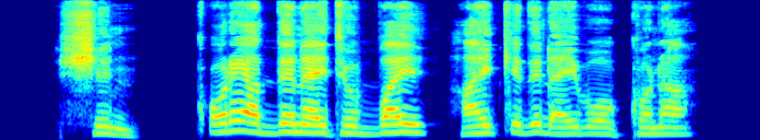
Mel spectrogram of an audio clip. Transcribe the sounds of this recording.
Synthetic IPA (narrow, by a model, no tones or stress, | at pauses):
ʃɪn | kʼɔɾɛɐd̪ːɛnɐjt̪ɪʊbːɐjhɐjkʼːɪd̪ɪɗɐɪbo̞ːkːɔnɐ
